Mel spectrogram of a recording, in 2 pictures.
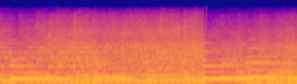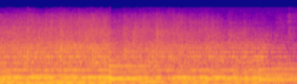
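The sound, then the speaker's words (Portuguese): A church audience applauds for Jesus in a dense, steady wash of clapping that lasts the whole stretch, mixed with sustained keyboard chords that change a few times underneath. “E toda a igreja diz: os que podem, tomem seu assento, dando a Jesus uma linda salva de palmas.”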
